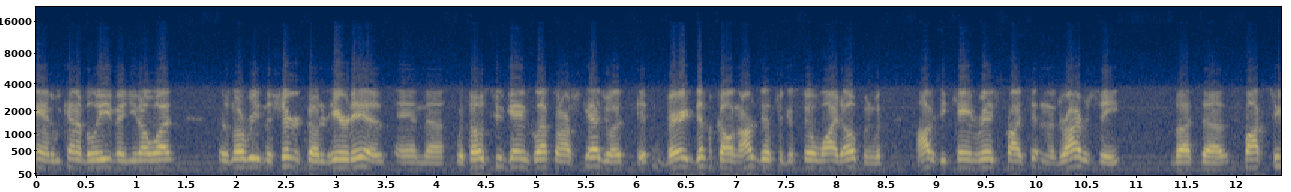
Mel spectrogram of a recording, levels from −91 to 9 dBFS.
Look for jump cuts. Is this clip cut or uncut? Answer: cut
